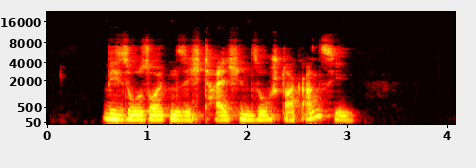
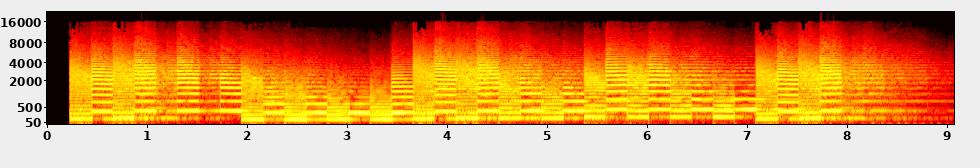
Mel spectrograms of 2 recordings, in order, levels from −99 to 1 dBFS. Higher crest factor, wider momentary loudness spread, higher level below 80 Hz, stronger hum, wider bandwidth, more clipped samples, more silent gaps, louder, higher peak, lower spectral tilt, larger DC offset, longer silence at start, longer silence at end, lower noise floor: about the same, 20 dB vs 16 dB; about the same, 7 LU vs 7 LU; second, -54 dBFS vs -48 dBFS; neither; second, 9.2 kHz vs 16 kHz; neither; neither; second, -22 LUFS vs -15 LUFS; second, -4 dBFS vs 0 dBFS; about the same, -5 dB/octave vs -4 dB/octave; neither; first, 0.55 s vs 0.25 s; first, 1.05 s vs 0.15 s; first, -88 dBFS vs -36 dBFS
